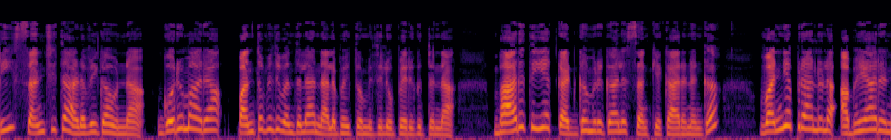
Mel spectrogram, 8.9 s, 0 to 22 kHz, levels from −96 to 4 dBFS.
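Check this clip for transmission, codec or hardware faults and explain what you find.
The speech is likely coded with MP2 compression at a very low rate, consistent with about 48 kbps, throughout the clip. Starved of bits, the sub-band coder shuts off upper bands, leaving nothing above 11.3 kHz, and coarsely quantises the rest, so the speech sounds dull, gurgling and granular.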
